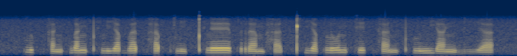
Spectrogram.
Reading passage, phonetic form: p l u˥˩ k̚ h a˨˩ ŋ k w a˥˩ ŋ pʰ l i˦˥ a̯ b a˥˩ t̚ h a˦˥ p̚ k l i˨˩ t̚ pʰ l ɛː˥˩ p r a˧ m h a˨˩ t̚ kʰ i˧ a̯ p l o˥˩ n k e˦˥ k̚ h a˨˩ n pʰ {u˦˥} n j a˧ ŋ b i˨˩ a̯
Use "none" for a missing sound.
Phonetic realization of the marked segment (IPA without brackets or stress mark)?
u˦˥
